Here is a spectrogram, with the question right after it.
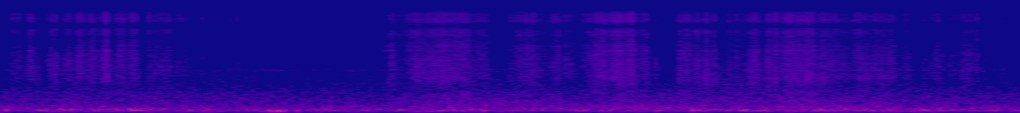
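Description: The bristles of a large paintbrush sweep up and down over the blue painted metal body of a Blue Yeti microphone. The result is a soft, continuous scratchy swishing with bright, airy bursts on each stroke over a low, muffled rumble. It stays quiet throughout and grows a little fuller in the second half.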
